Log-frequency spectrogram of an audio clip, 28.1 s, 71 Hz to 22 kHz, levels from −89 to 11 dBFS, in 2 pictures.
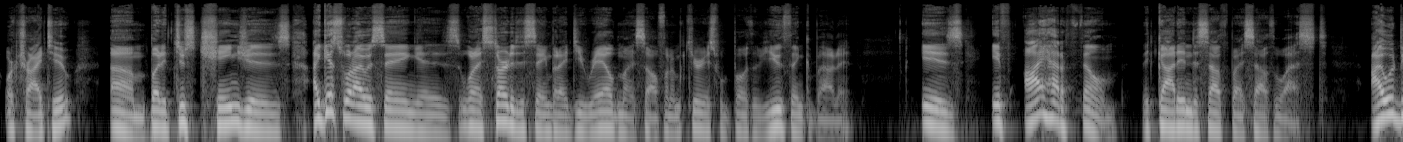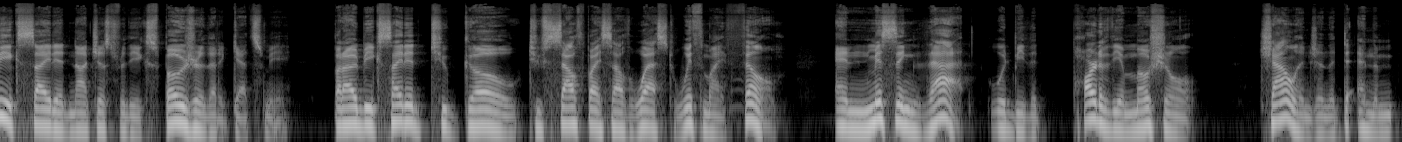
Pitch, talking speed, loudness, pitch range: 125 Hz, 190 wpm, -24 LUFS, 110-140 Hz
